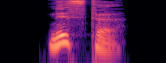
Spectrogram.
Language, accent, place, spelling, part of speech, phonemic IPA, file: German, Germany, Berlin, niste, verb, /ˈnɪstə/, De-niste.ogg
- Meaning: inflection of nisten: 1. first-person singular present 2. first/third-person singular subjunctive I 3. singular imperative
